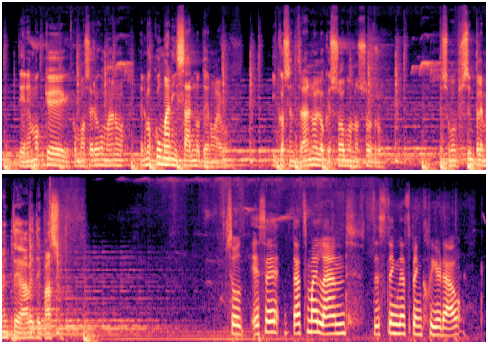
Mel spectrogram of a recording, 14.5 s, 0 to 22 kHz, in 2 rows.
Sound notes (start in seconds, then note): 9.1 walking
